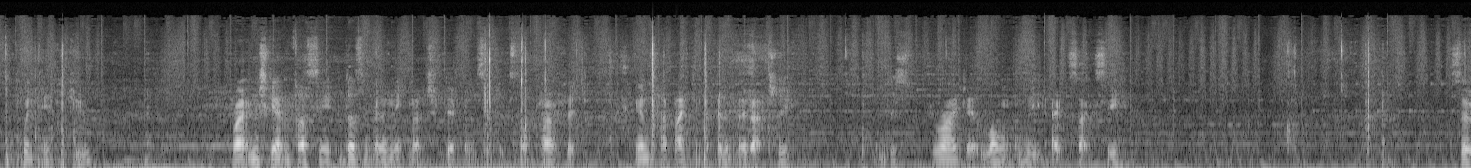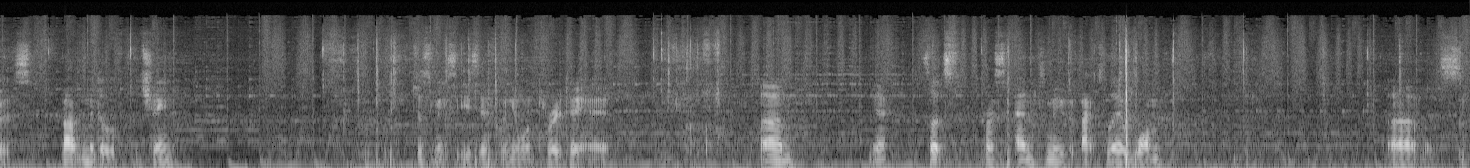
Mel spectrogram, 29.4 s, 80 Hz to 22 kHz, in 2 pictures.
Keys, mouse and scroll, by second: 2.8-5.1 middle drag, 5.1 Tab, 6.4 a, 7.1 a, 8.3-9.9 drag, 13.4 KP_7, 15.7-17.5 drag, 18.2 Tab, 19.4 r, 21.6-24.1 middle drag, 24.1 m, 26.9 1, 27.8 1, 29.0 s.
